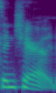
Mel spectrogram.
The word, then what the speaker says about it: Sincero: Sincero.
